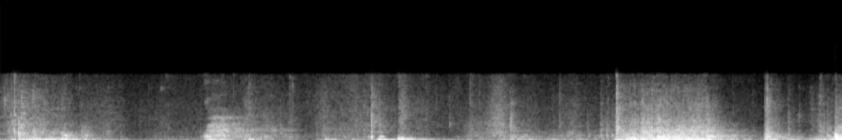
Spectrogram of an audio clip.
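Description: An old wooden sliding door dragged along its track in several rough, jerky scrapes and knocks.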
